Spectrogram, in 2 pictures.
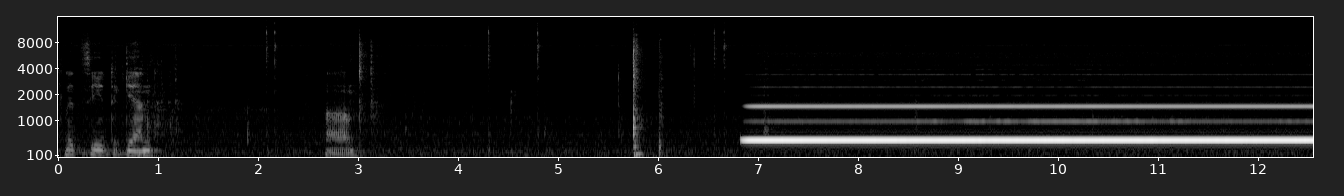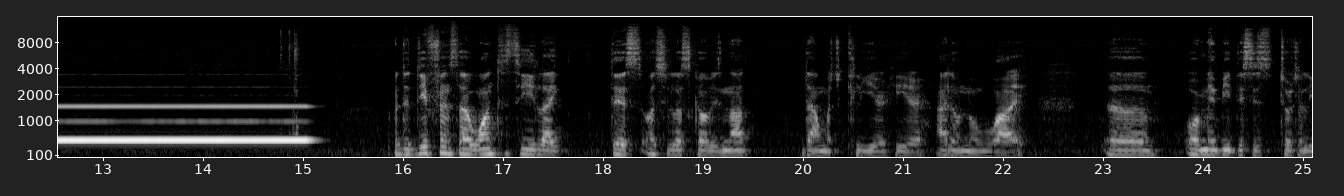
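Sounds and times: click: 0:02.1 - 0:02.3, 0:04.3 - 0:04.9, 0:06.3 - 0:06.8, 0:14.8 - 0:15.0
steady test tone: 0:06.8 - 0:15.2.

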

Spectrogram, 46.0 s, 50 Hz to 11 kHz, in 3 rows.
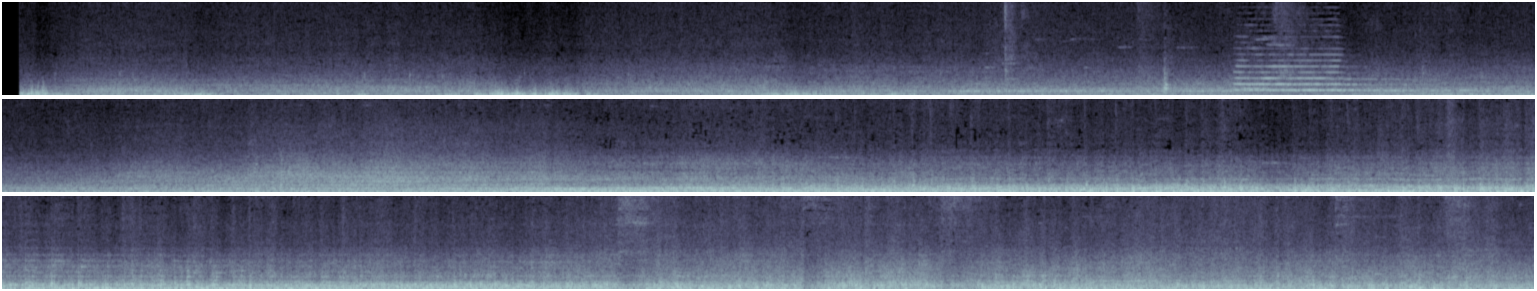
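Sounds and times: freight train wheels rolling: 0:00.2 - 0:45.9
train horn: 0:11.7 - 0:14.9.

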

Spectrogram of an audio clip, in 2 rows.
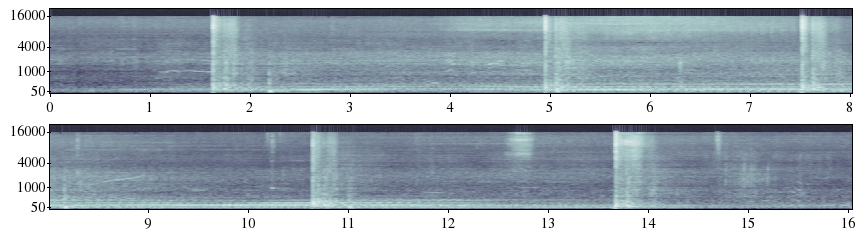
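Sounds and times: firework shells booming: 0:01.4 - 0:15.8
steady low hum: 0:02.0 - 0:16.0.

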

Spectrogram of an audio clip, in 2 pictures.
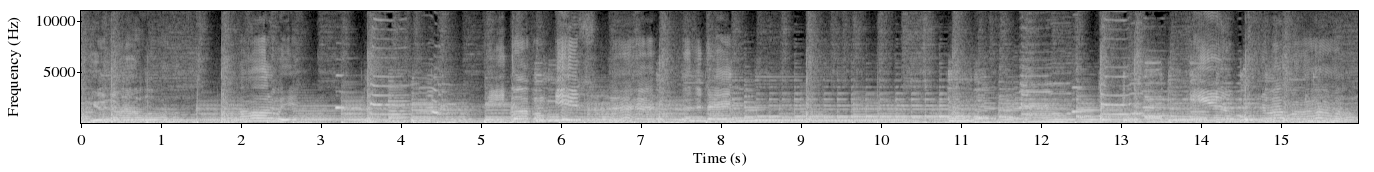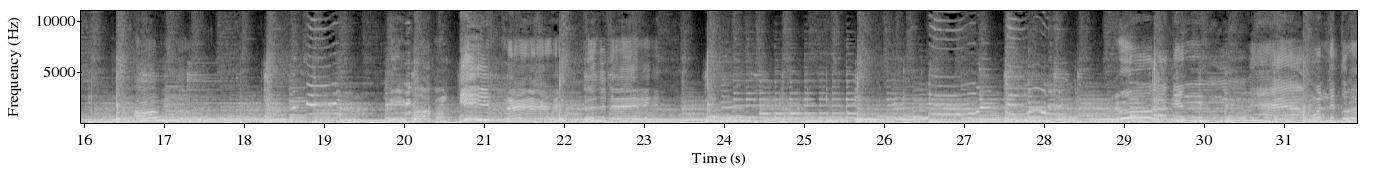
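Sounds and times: electric blues band playing: 0:00.0 - 0:31.9
lead guitar bent notes: 0:03.0 - 0:07.1, 0:08.3 - 0:15.3, 0:16.4 - 0:21.9, 0:23.5 - 0:30.6.

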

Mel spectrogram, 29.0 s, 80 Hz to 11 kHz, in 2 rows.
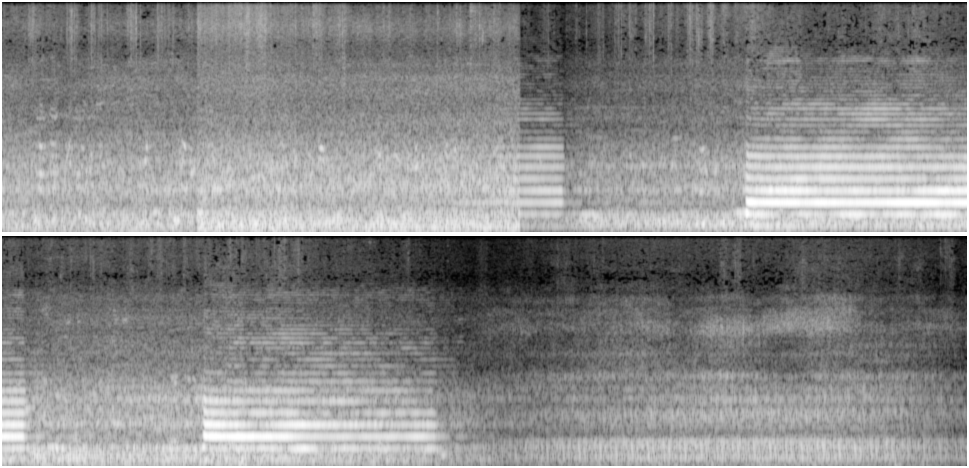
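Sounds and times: deep ship horn blasts: 0:07.6 - 0:09.0, 0:11.1 - 0:15.4, 0:17.4 - 0:21.6.

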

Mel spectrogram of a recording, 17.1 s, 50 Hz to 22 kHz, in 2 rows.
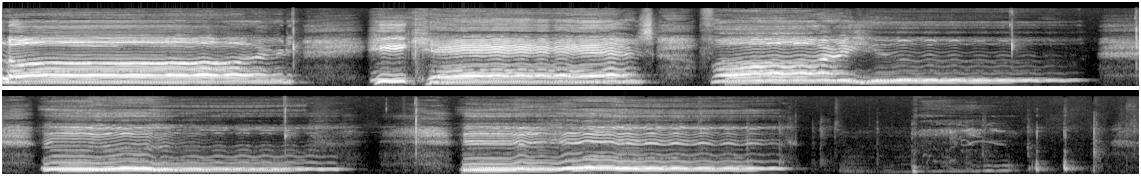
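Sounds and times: singers breathing: 0:02.2 - 0:02.8, 0:04.9 - 0:05.3, 0:08.2 - 0:08.8, 0:11.2 - 0:12.0.

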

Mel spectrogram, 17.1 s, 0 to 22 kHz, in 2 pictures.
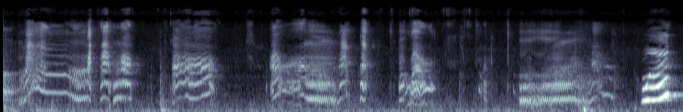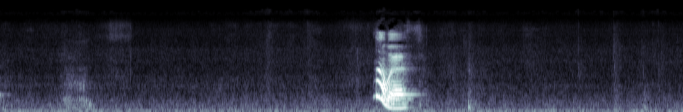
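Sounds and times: cat meowing: 0:00.0 - 0:07.8.

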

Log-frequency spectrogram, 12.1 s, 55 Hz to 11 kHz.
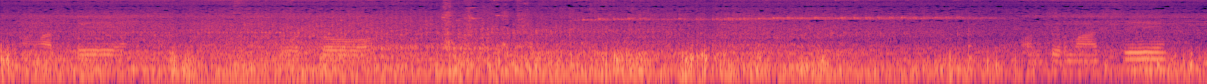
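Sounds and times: air-conditioning running: 0:00.0 - 0:05.8
car engine idling: 0:00.0 - 0:11.4.

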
